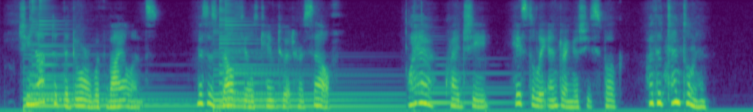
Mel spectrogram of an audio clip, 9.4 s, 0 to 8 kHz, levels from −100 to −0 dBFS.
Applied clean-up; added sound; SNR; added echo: none; Guitar; 8 dB; none.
